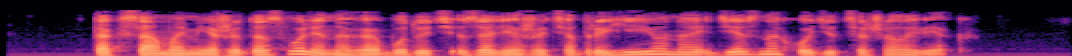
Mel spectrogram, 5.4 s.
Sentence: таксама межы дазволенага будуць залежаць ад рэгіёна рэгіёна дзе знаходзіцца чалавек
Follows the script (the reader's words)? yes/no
no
